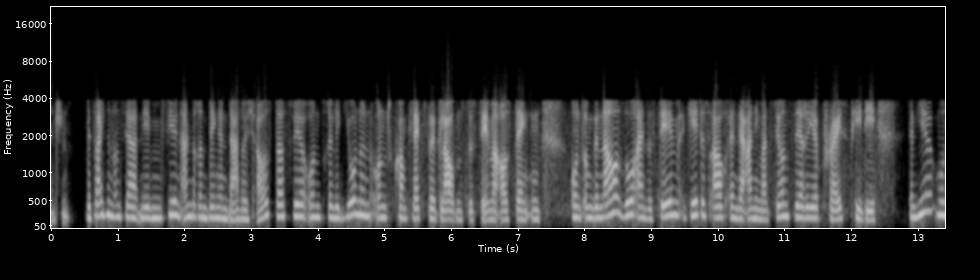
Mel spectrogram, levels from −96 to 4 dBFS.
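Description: iLBC codec damage runs through the whole speech clip. Each 20 ms frame is coded on its own without drawing on the frame before, and nothing above 4 kHz survives. The speech has a plainly audible rough, synthetic edge, which fits the 15.2 kbps mode.

From 4.78 s to 12.65 s the sound turns duller and boxier, with nothing left above 3.8 kHz. A faint new noise floor sits well below the speech, and the loudness stays roughly the same. There is no gap at either boundary. The likely cause is the input switching to a poorer device.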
